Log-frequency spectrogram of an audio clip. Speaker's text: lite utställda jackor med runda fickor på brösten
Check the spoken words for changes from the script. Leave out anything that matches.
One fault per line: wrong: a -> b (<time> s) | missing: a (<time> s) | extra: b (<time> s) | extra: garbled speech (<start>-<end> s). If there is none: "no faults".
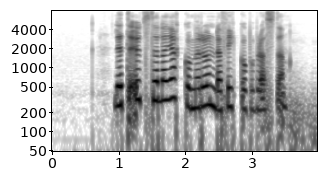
no faults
